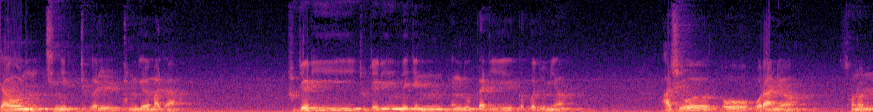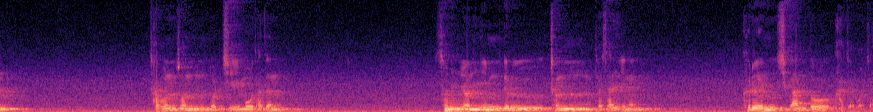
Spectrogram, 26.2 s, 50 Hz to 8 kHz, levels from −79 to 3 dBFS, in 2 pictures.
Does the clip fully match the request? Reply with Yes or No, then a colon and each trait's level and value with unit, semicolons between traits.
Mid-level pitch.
No: low, 105 Hz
